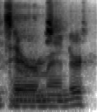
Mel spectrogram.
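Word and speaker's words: Pteramander: God, I keep pronouncing the P. The Terramander.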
